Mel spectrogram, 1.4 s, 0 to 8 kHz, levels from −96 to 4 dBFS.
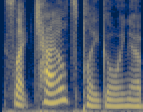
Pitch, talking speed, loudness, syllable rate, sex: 205 Hz, 250 wpm, -19 LUFS, 4.4 syllables/s, female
